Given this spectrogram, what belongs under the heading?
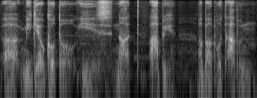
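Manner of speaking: slow breathy whispered boxer talking about himself; Miguel Cotto whisper. Retold or imitated. Comedian mocking Cotto's interview, soft whisper. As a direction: whisper it like a shy boxer on the mic. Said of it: "I'ma start talking like that".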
